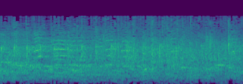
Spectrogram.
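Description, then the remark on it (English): An audience claps their hands in steady, sustained applause, a dense wash of many hands filling the room with a faint murmur of voices underneath. “Raise your hand. Clap your hand. Praise the Lord.”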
